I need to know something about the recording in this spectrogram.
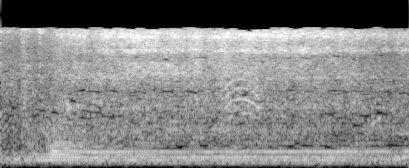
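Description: Polaris RZR side-by-side's engine running hard under load as it wades through deep muddy water. About half a second in it gets louder and then holds a steady pitch.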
